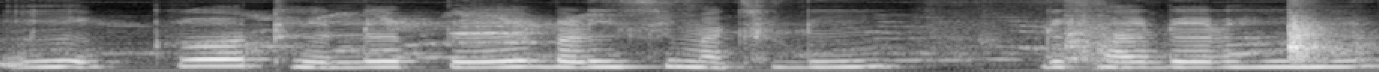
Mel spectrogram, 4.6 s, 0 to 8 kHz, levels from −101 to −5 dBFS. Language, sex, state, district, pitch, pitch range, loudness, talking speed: Hindi, female, Maharashtra, Mumbai Suburban, 235 Hz, 230-260 Hz, -22 LUFS, 145 wpm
